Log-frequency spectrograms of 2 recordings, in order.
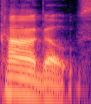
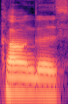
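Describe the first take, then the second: First: The word ends with an 'oh' vowel sound. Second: The word ends with an 'ah' vowel sound. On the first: This is how local people say it. "That's how people here pronounce it" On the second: This is the usual name elsewhere. "we don't call them congas"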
